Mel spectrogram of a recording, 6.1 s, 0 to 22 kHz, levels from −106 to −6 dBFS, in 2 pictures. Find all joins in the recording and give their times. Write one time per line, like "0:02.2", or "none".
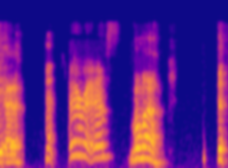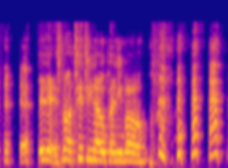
none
